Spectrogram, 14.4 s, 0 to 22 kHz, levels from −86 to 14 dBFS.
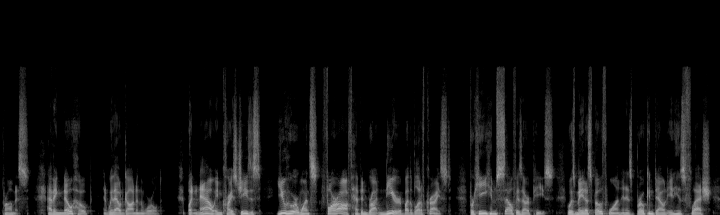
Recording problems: none

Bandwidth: 15 kHz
